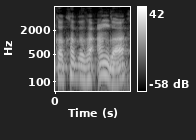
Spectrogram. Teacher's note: इन सभी का उच्चारण स्थान कंठ होता है। कंठ का मतलब होता है जो गले के पास है, ठीक है ना।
